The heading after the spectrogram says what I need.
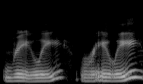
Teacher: you can use it to show you are interested in a conversation with upward intonation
